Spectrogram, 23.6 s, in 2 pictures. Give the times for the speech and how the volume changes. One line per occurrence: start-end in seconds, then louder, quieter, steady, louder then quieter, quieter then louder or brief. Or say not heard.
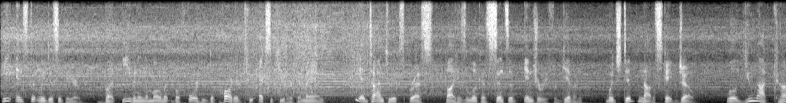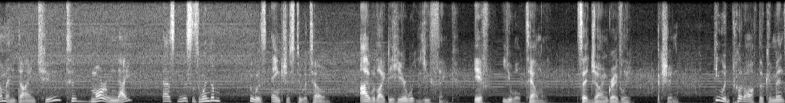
0.0-23.5 steady.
